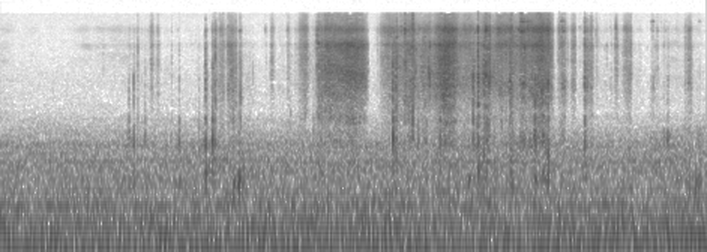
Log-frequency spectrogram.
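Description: Thin white protective wrapping crinkling and rustling as hands pull it off a faux-leather bag's strap, in scattered crackles that turn into a continuous rustle from about three seconds in to about five and a half.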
